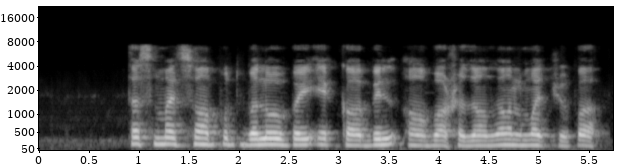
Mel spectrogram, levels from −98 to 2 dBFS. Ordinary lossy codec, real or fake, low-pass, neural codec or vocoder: AAC, 64 kbps; fake; 7.2 kHz; codec, 16 kHz, 4 kbps, X-Codec, HuBERT features, trained on LibriSpeech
